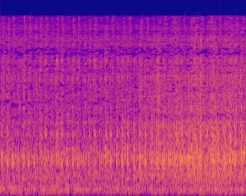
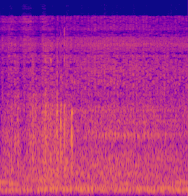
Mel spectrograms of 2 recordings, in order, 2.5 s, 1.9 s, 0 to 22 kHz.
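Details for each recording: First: 2011 Toyota Vitz idling rough with irregular pulses about three a second, engine light blinking, code P0303 cylinder 3 misfire; cause was cylinder 3 fuel injector pulse wire connected wrongly/swapped, fixed by correcting wiring. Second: 2011 Toyota Vitz petrol engine idling smoothly and evenly after repair of a P0303 cylinder 3 misfire, caused by a broken wire at the coil connection; check-engine light gone.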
